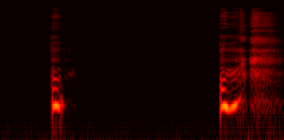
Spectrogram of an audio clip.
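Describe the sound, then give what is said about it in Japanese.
Heavy, ragged breathing: a short voiced exhale, a pause of silence, then a longer, shuddering breath that trails off like a strained sigh. “なんだか荒い息遣いが。”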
